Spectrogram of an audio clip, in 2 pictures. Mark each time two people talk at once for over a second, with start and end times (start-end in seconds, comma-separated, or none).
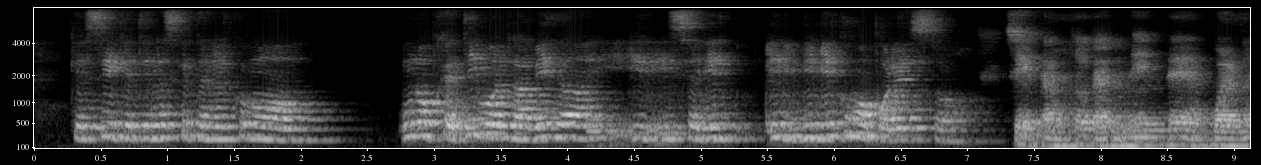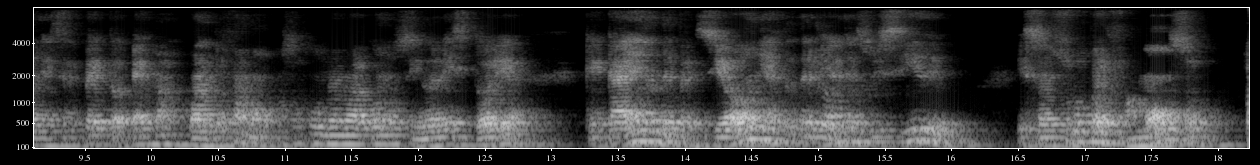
none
